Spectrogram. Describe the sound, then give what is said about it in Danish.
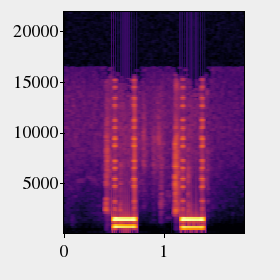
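Two touch-tone beeps as a telephone number is dialed, each a steady dual-tone beep about a fifth of a second long, separated by a short silence and heard alone. “jeg ringer til dig nu.”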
